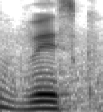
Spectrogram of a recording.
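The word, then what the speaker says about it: whisk: It's pronunciation is विस्क।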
